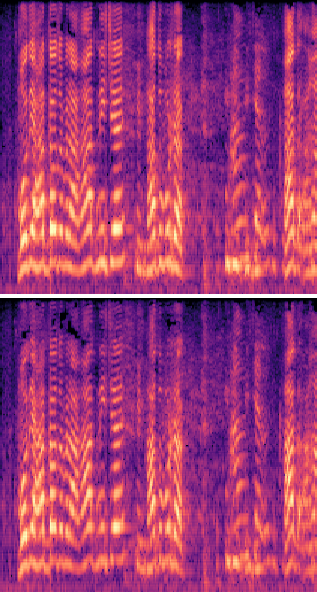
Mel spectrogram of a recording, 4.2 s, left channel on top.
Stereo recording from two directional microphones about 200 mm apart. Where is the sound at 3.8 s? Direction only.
25° left (ahead or behind).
